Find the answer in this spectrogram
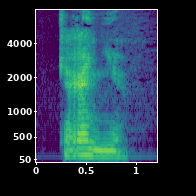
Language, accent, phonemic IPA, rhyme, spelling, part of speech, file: French, Canada, /kʁɛɲ/, -ɛɲ, craigne, verb, LL-Q150 (fra)-craigne.wav
- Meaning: first/third-person singular present subjunctive of craindre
